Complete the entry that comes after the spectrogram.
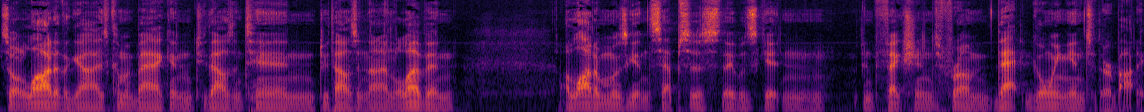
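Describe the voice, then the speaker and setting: A man with a very deep, low voice and a Southern US accent, fairly quick pace, monotone, flat intonation. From Alabama. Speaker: retired Marine, wounded veteran. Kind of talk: casual chat. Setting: studio.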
